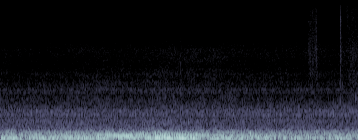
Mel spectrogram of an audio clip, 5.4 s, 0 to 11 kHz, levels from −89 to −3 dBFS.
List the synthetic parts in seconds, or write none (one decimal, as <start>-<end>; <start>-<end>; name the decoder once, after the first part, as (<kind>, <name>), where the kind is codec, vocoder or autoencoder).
1.6-4.8 (vocoder, BigVGAN v2)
